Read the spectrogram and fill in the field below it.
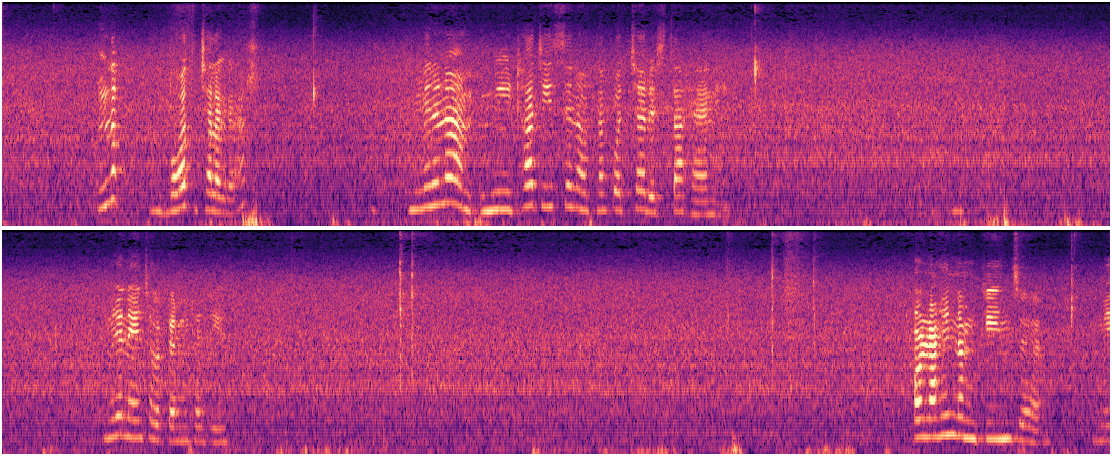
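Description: A young woman speaks softly and playfully close by, in short phrases.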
